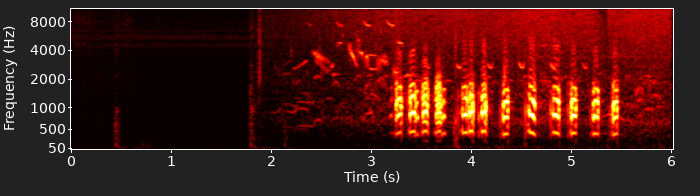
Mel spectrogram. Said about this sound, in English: Where now the ecologist Mike Dilger celebrates the long-tailed duck in Tweet of the Day.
